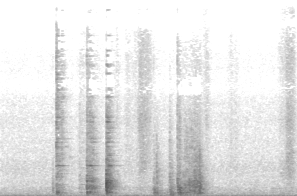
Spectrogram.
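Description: Metal hand tools clinking and rattling as they are picked up and handled: three sharp clinks, then a rattle lasting under a second.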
